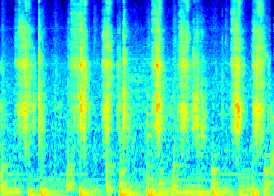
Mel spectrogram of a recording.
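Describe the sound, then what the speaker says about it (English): Scissors slice a cotton T-shirt into thin strips: a rhythmic series of about seven crisp, close snips and rasps, each roughly half a second apart. "What I'm going to do now is cut into these and make tiny little strips in this direction"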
